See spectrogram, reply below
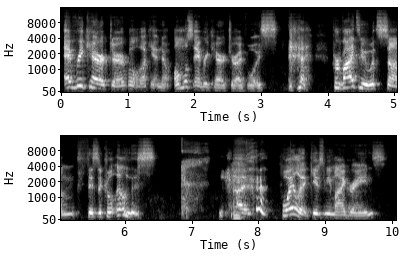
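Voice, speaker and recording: A man chats loosely on a livestream, sharing stories about his voice work with an easy laugh. His tone is bright and forward. A slight huskiness runs through his voice. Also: fairly high pitch, sing-song, moderate pace, breathy edge. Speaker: co-host, voice actor. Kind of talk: casual livestream chat.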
